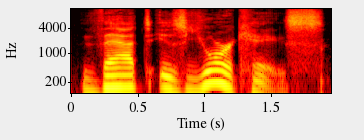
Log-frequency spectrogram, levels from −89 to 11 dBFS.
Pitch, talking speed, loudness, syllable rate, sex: 135 Hz, 125 wpm, -16 LUFS, 2.3 syllables/s, male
